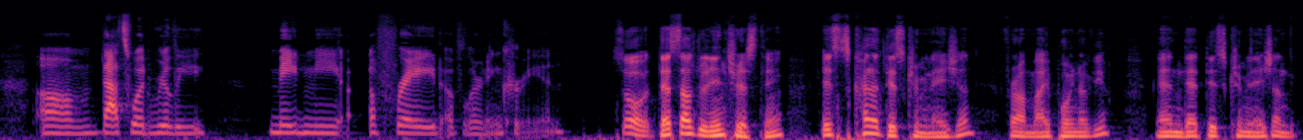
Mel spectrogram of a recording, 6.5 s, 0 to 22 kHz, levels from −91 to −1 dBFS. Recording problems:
wrong speed, natural pitch; too fast; 1.7 times normal speed

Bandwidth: 14.5 kHz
